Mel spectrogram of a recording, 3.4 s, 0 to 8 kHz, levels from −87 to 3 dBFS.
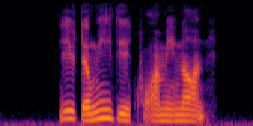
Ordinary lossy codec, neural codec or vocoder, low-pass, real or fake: Opus, 64 kbps; autoencoder, 22.05 kHz, a latent of 192 numbers a frame, VITS, trained on many speakers; 7.2 kHz; fake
